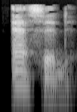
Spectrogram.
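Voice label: "acid", American English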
